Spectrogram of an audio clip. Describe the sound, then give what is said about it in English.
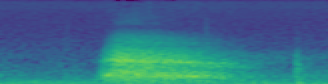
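A single deep breath taken during a church sermon, a breathy airy rush that swells suddenly, holds for under a second, then fades back into a faint low background hum. “Everyone just take a deep breath with me.”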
